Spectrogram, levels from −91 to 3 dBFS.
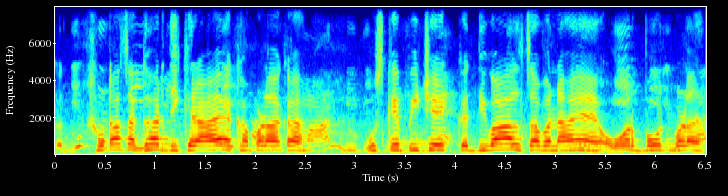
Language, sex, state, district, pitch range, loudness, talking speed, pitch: Hindi, female, Bihar, West Champaran, 255-290 Hz, -14 LUFS, 165 wpm, 265 Hz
